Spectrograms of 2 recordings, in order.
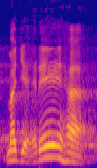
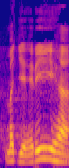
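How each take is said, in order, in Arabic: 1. الصوت بعد الراء يميل فقط نحو 'ee'. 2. الصوت بعد الراء يصير 'ee' كاملا. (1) "لا هي إمالة فقط، أي تنحو بها نحو الياء" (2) "بعض يخلص الإمالة حتى يجعلها ياء، مجريها هذا خطأ"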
